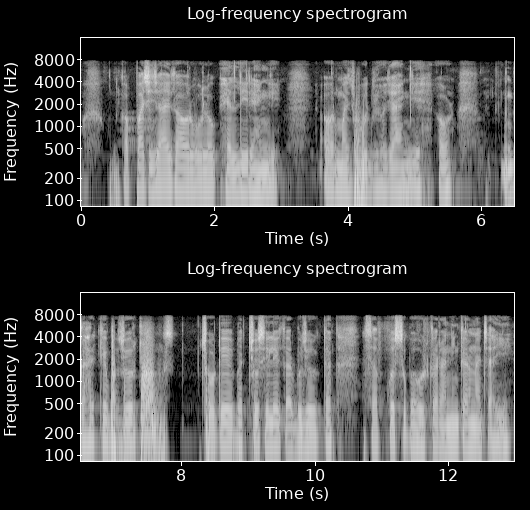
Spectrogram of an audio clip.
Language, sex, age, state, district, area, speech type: Hindi, male, 18-30, Uttar Pradesh, Jaunpur, urban, spontaneous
